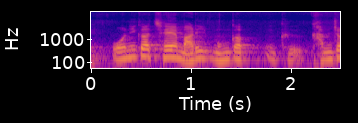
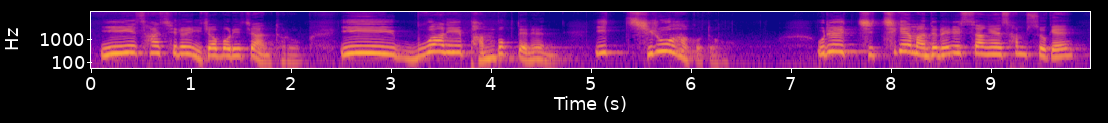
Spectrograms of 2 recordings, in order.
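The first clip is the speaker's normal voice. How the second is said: preaching at full force; 7 semitones higher, 4 dB louder than usual. Acted. Pastor urging the congregation not to forget, rising preaching. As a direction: lift the congregation with each phrase.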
